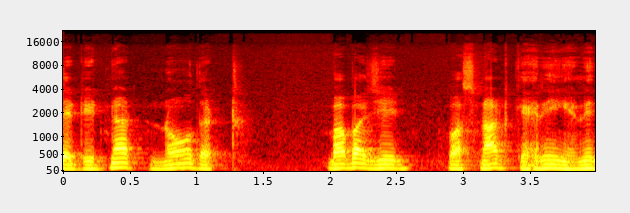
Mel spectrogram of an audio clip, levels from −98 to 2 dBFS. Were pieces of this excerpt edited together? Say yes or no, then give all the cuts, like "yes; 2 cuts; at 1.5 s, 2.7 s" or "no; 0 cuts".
no; 0 cuts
